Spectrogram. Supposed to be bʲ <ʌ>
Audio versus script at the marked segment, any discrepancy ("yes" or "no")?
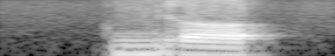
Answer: no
